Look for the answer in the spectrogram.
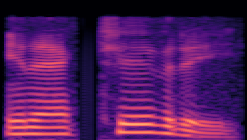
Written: inactivity

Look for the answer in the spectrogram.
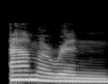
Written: amerindic

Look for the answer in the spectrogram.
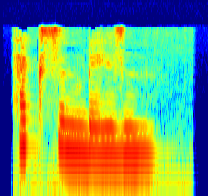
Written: hexenbesen

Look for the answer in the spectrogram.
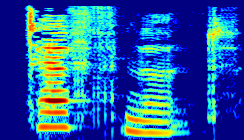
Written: Tefnut

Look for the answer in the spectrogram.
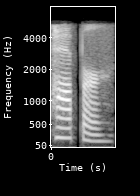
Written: hopper

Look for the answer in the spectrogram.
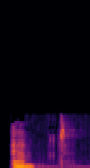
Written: empt

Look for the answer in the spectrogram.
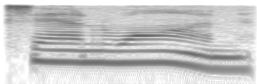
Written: San Juan

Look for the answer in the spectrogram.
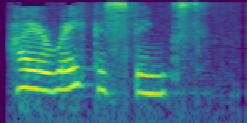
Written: hieracosphinx

